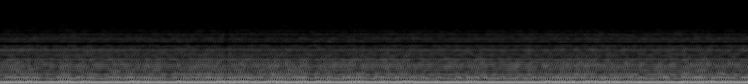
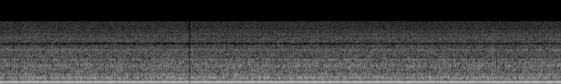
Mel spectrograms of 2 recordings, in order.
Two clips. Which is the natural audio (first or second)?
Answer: second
